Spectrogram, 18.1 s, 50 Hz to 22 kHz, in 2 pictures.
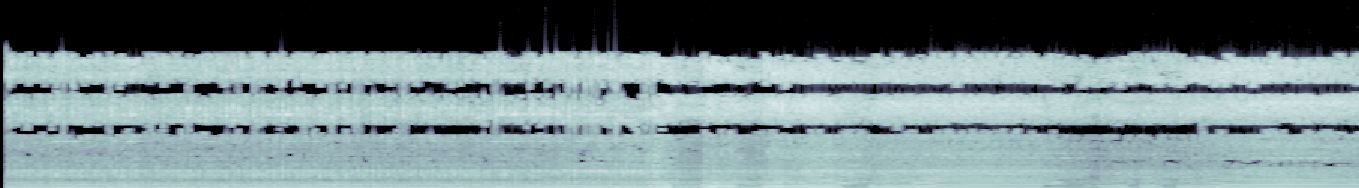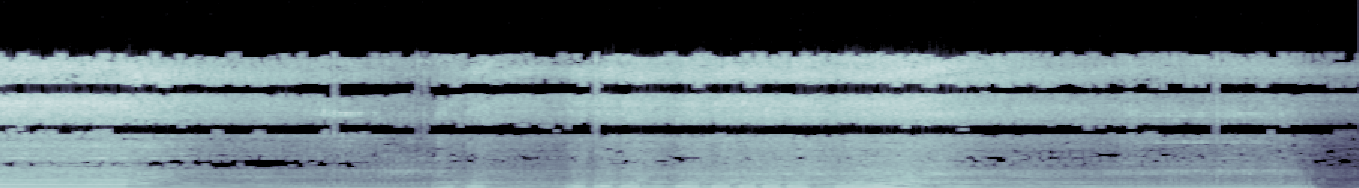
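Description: Echo Kioritz CSVE3502G two-stroke chainsaw idling, then revved in a series of throttle blips. It is held at high revs for a couple of seconds, dropped back, blipped several more times and settled to idle before cutting off abruptly at the end.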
